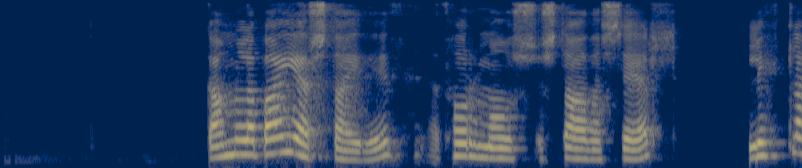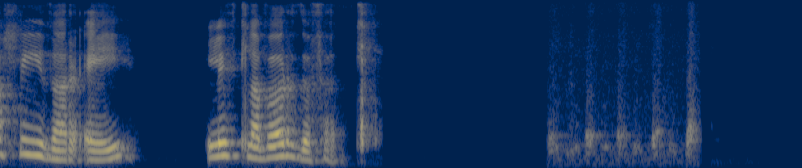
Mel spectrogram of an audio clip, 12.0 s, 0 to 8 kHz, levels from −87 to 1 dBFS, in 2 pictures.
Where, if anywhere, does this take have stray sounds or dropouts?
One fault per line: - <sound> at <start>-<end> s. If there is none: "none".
- whoosh at 10.1-11.3 s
